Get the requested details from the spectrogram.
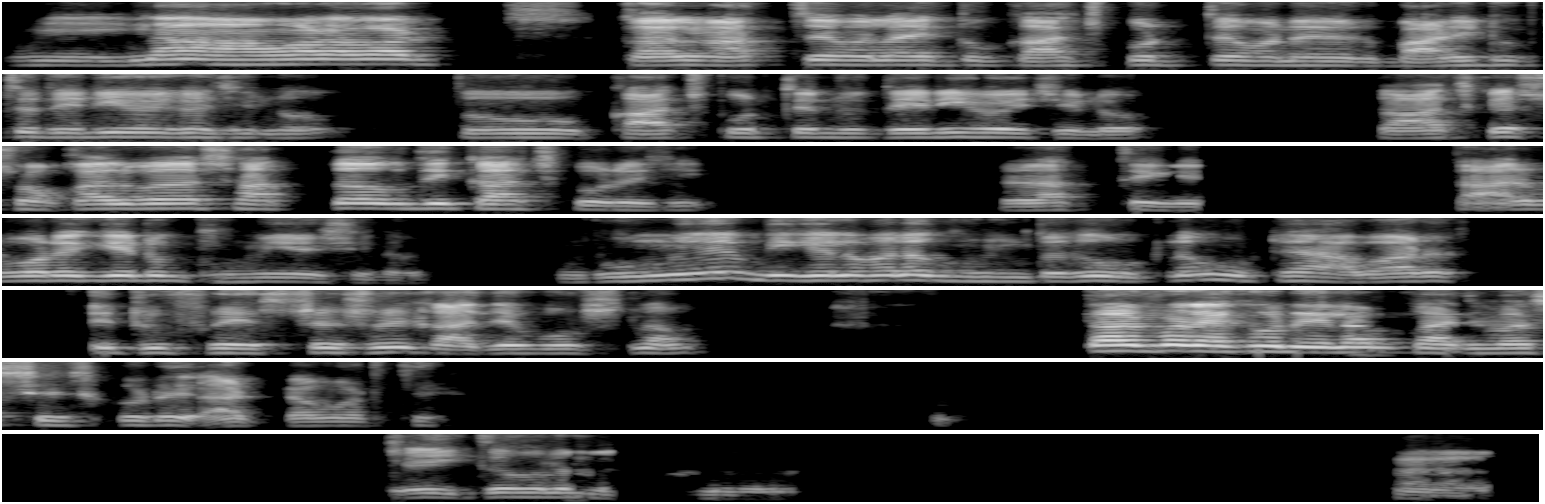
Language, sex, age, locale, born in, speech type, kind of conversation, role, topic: Bengali, male, 18-19, bn-IN, India, conversation, unstructured, none, তুমি কোন ধরনের খেলাধুলায় সবচেয়ে বেশি আনন্দ পাও?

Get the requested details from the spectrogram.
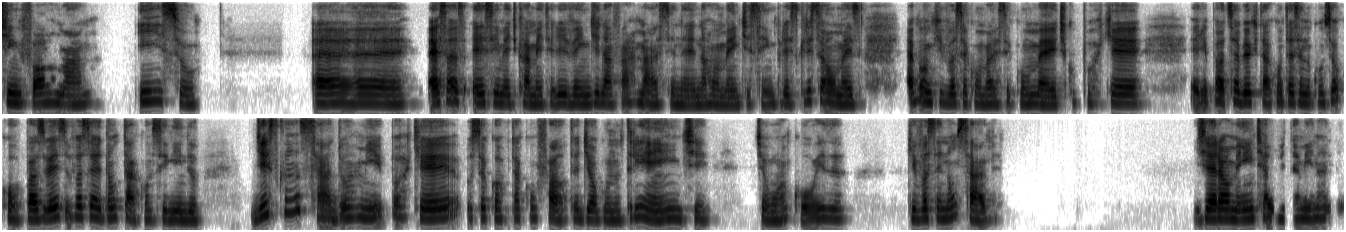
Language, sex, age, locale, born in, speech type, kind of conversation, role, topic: Portuguese, female, 25-29, pt-BR, Brazil, conversation, advice, advisor, Quais práticas breves posso fazer para encerrar o dia com calma?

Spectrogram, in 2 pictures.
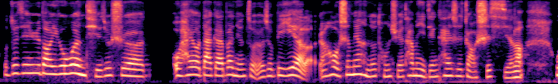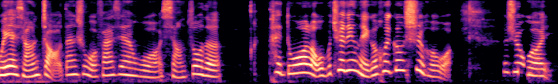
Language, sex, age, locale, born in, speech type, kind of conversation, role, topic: Chinese, female, 30-34, zh-CN, China, conversation, advice, user, 我想法很多却一直无法决定方向，该怎么办？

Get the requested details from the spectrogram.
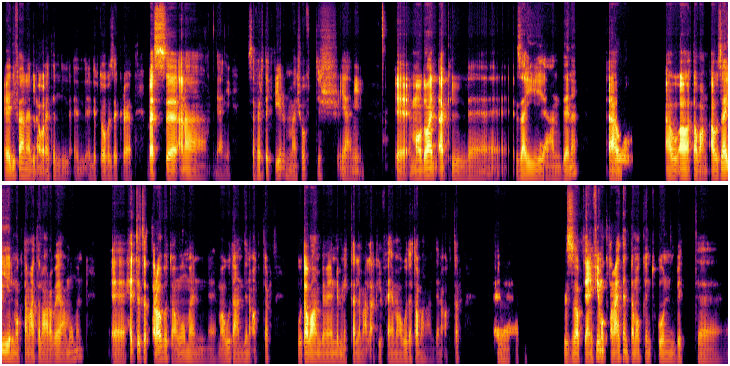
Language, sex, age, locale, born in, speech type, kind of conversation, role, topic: Arabic, male, 30-34, ar-EG, Egypt, conversation, unstructured, none, هل إنت شايف إن الأكل بيجمع الناس مع بعض؟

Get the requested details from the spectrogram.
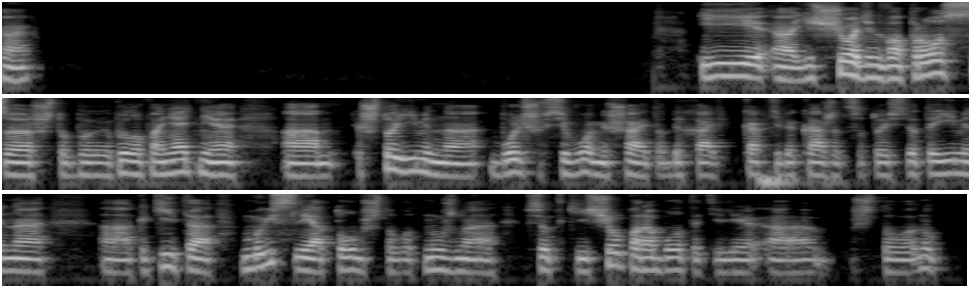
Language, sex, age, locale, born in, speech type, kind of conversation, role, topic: Russian, male, 25-29, ru-RU, Russia, conversation, advice, advisor, Почему мне трудно расслабиться дома и полноценно отдохнуть, даже когда у меня есть свободное время?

